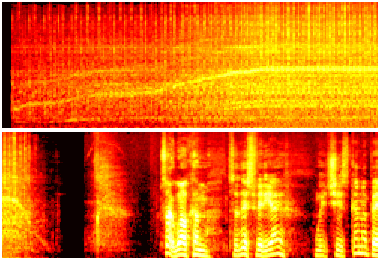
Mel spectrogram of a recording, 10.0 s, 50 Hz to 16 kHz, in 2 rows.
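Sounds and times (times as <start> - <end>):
sewing machine motor whine: 0.1 - 5.8.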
